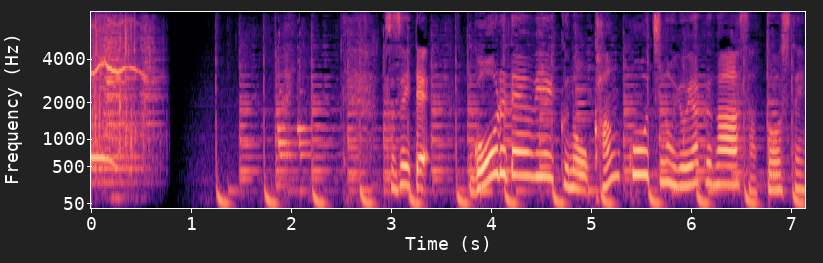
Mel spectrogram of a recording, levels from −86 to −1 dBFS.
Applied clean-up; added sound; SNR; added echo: none; none; none; none.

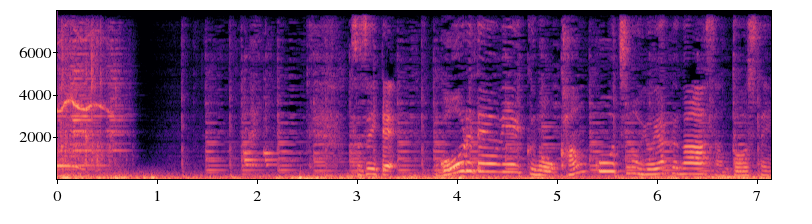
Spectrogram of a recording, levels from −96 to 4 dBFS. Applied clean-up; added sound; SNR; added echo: none; Thunder; 1 dB; reverberation time 0.2 s.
